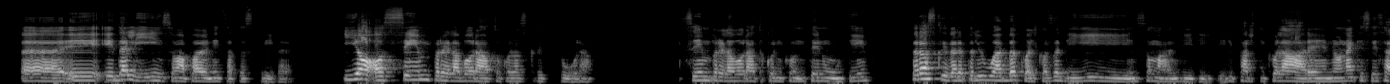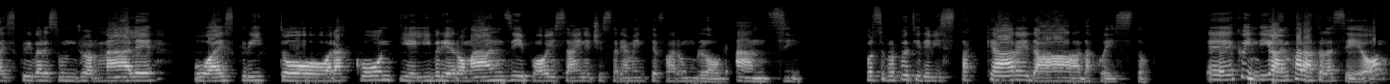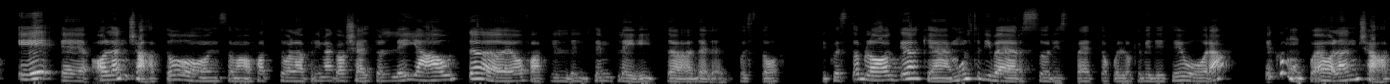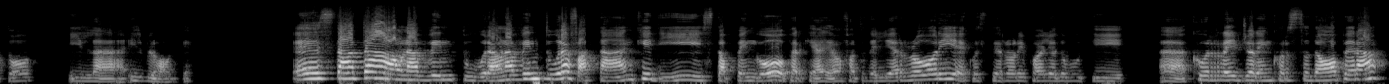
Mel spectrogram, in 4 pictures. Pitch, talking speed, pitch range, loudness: 170 Hz, 155 wpm, 150-200 Hz, -23 LUFS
